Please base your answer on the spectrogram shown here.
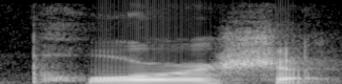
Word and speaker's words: Porsche: There is no e sound at the end, even though we write it. It's just an schwa, the caveman sound again, sh.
